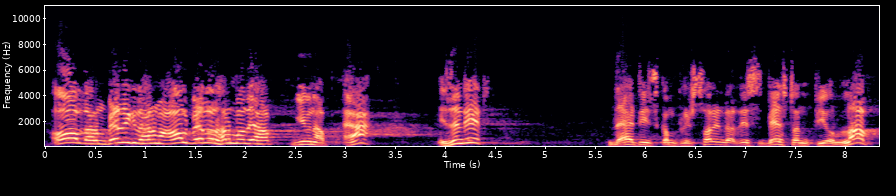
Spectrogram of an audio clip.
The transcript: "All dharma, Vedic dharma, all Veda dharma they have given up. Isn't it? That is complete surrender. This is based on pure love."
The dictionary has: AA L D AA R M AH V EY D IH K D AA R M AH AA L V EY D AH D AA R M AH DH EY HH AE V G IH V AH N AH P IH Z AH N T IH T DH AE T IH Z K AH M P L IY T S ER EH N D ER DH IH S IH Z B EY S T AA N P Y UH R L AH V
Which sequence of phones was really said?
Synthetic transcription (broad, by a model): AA L D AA R M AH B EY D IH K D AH R M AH AA L B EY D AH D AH R M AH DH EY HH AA B G IH V AH N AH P IH Z AH N T IH T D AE T IH Z K AH M P L IY T S ER EH N D ER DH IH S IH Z B EY S T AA N P Y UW R L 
